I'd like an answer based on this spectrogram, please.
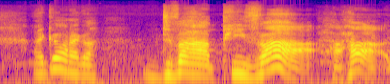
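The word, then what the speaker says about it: dwa piwa: go and I go DV Piva ha DV Piva which is two pivo because two beers because it change it the guy was so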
